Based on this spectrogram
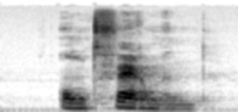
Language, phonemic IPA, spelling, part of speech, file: Dutch, /ˌɔntˈfɛr.mə(n)/, ontfermen, verb, Nl-ontfermen.ogg
- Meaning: to take pity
